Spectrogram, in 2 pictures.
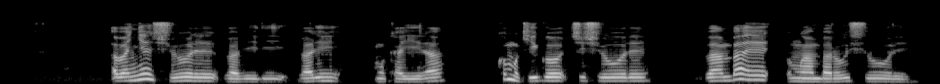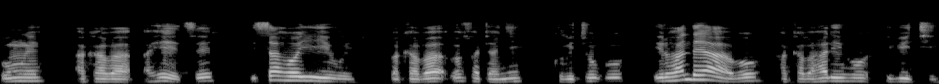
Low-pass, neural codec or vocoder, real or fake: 7.2 kHz; none; real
